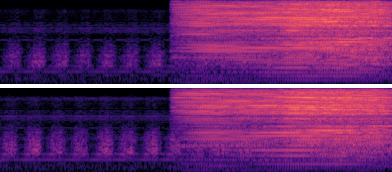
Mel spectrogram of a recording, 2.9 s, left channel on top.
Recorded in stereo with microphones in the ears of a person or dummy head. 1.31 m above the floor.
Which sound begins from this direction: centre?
Sawing, at 1.3 s.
